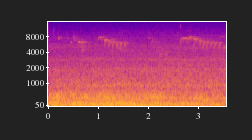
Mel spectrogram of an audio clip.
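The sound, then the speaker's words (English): A steady low rumble of road noise fills the background while two short bursts of high-pitched, rapidly repeating squeals ring out, thin and fairly faint, from a car with a twisted rear axle driving away out of sight on another road. No one speaks. “I can still hear it squealing and squeaking down the road.”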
